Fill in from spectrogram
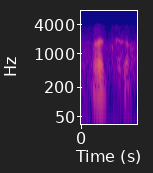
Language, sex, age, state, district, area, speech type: Santali, male, 18-30, West Bengal, Birbhum, rural, conversation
